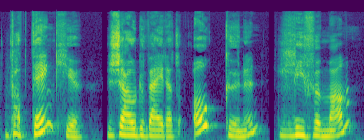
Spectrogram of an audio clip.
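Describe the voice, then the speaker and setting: A woman's voice: on the low side, big pitch swings, slow, darkish tone, breathy edge, heavily acted. A woman reading aloud and voicing a panicky little wife who has been turned tiny and winged, squealing and sobbing her lines. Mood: coaxing. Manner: squealing, sobbing and crying out in alarm.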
